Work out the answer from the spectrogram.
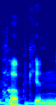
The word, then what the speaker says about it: Pupkin: And yeah, Rupert Pupkin is his name. And yeah, Pupkin is his name. Rupert Pupkin. That's it. They pronounce it wrong throughout the film. It's a good running joke. Mr. Pumpkin is here.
